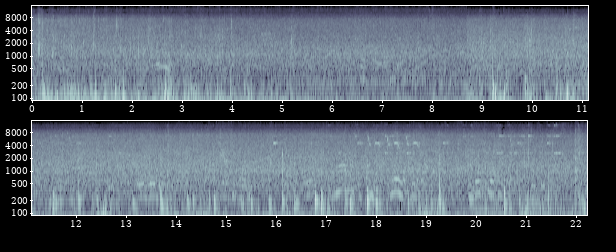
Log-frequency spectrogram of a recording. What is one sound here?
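Footsteps thud on wooden planks and steps.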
